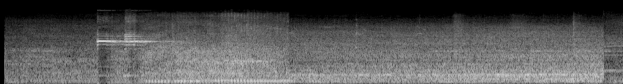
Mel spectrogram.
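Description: Road traffic noise with a motor vehicle's engine passing, and a short horn toot about a second in.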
